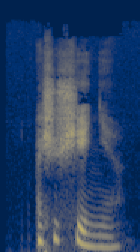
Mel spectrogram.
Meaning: 1. sensation 2. feeling, perception, sense
- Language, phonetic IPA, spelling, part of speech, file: Russian, [ɐɕːʉˈɕːenʲɪje], ощущение, noun, Ru-ощущение.ogg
